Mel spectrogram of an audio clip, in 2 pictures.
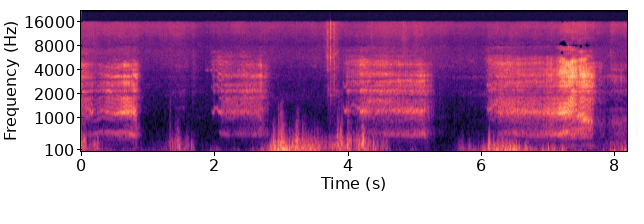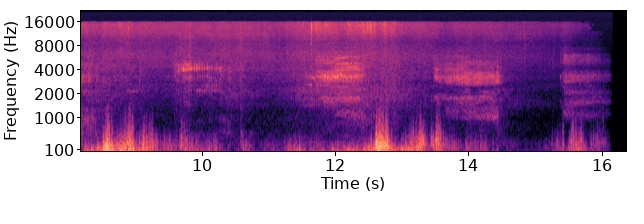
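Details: A big warthog struggles against a big male leopard that has caught it. It gives repeated short, harsh squealing screams in bursts of one to two seconds, mixed with low thuds and grunting scuffle noises.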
